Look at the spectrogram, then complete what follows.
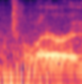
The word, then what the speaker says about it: Tulare: the other way that's how you say to larry not talar to larry it's often mispronounced in national newscasts tulare is nine miles to the south bakersfield is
